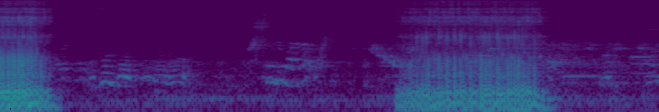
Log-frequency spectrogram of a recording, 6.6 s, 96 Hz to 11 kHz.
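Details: Snoring during a nap, from someone said to have fallen asleep within 30 seconds: two loud, rough snoring breaths about four seconds apart, with quieter breathing between them.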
